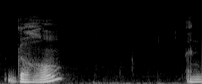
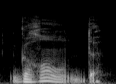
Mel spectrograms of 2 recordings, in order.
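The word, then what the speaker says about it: grande: exactly the same thing this final is not pronounced okay so GR and then the feminine form Grand okay so you put this and then you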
